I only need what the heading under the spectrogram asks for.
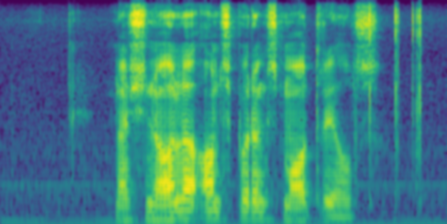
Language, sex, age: Afrikaans, male, 22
